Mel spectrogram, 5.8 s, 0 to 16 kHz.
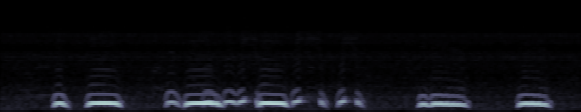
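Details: Mating duet of a great horned owl pair at an osprey nest in Charlo, Montana, evening of 7 February 2018. Low hollow hoots in irregular groups, with one bird's slightly higher notes interleaved among the other's, separated by brief silences.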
